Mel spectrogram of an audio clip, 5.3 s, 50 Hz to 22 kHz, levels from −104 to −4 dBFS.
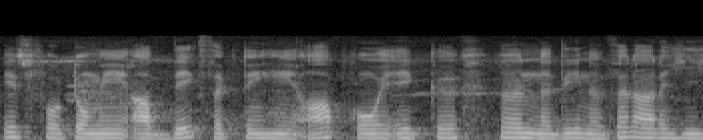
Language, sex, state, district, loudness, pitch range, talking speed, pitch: Hindi, male, Uttar Pradesh, Budaun, -36 LUFS, 120-130 Hz, 170 wpm, 125 Hz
